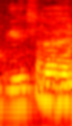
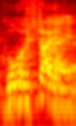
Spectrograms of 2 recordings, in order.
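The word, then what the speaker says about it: गोष्ठ्याय: Namo Geshtaya cha. Sorry, Nama Goshtaya cha.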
